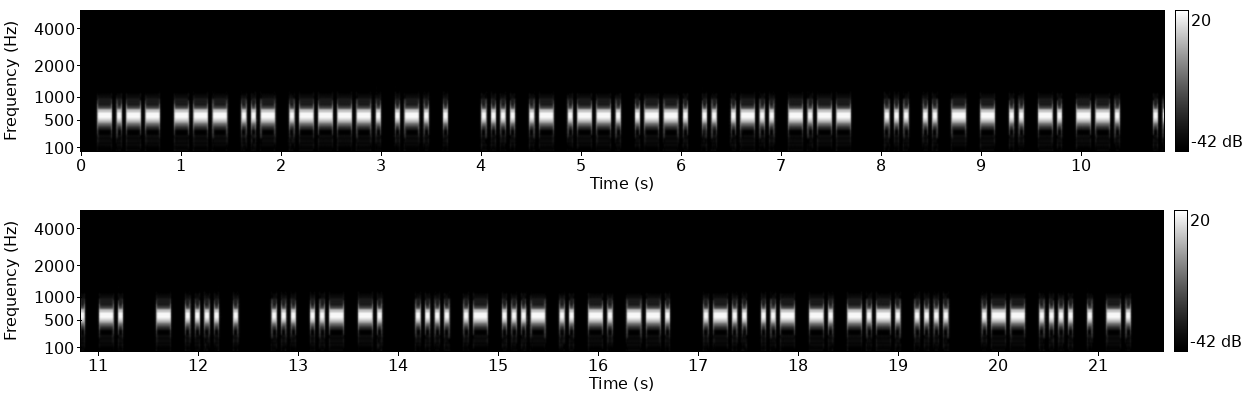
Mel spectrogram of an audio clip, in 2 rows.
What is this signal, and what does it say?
Morse code, heard as a keyed tone, about 25 wpm, 600 Hz. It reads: YOU'RE HAPPILY SITTING IN THE SUN HAVING LUNCH WHEN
